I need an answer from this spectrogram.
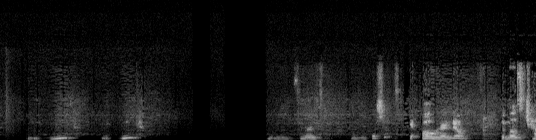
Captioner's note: mumbling to self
